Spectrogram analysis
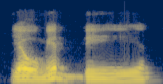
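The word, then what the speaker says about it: يوم الدين: Disini yang jadi contoh alif lam menghadapi huruf Al Syamsiah yaitu dalam maka dibacanya melebur yaumid diin kemudian contoh yang kedua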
